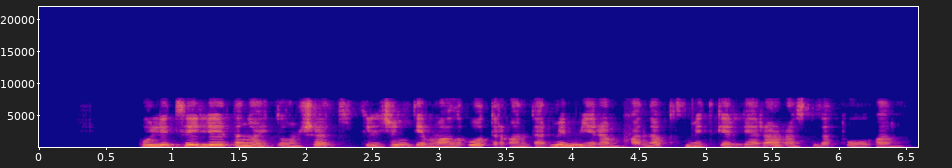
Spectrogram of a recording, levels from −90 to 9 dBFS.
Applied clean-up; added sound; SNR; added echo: neural mask model DeepFilterNet 3.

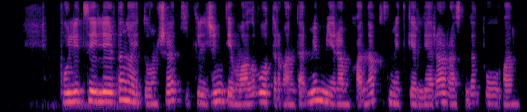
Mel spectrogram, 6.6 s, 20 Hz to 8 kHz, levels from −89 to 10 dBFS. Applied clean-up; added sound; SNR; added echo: none; none; none; none.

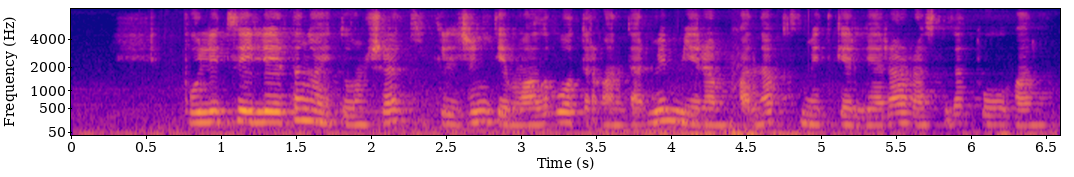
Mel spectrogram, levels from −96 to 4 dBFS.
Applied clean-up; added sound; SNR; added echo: none; Zipper (clothing); 14 dB; reverberation time 1.6 s.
